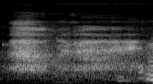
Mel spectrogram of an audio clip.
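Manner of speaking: slow breathy whisper, tense; nervous whisper. Real, not acted. Nervous waiting for text reply.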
